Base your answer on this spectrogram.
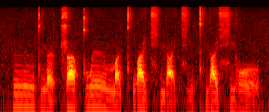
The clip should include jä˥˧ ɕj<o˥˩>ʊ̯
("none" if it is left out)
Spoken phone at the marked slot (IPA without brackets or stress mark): o˥˩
